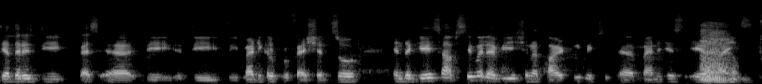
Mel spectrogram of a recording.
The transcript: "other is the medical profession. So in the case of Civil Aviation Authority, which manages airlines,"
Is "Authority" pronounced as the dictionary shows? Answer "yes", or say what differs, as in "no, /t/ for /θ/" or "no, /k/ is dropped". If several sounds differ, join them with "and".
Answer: no, /t/ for /θ/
